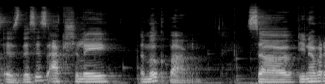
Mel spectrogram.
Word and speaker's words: mukbang: Mukbang, like you spell it. Mukbang. M-U-K-B-A-N-G. Mukbang.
